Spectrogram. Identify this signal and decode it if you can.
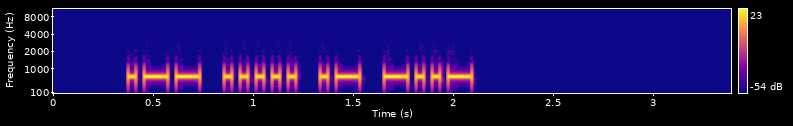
Morse code, heard as a keyed tone, about 29 wpm, 700 Hz. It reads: W5AX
